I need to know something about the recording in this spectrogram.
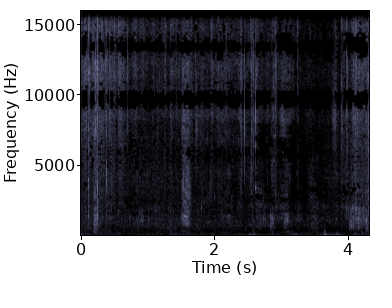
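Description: Spaniel puppies giving a few short yips and whimpers, with a low thump near the end.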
